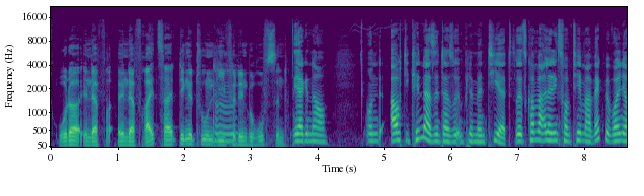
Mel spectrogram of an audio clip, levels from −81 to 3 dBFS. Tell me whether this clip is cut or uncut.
uncut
